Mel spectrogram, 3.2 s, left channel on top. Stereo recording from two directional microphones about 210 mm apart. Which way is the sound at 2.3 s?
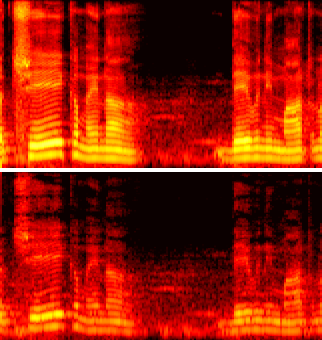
55° left (ahead or behind).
